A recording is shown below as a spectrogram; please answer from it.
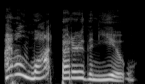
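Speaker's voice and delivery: offended sister, high and loud; indignant retort. Acted. Katara retorting, glaring.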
